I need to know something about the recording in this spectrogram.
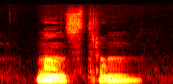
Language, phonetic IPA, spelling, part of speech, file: Polish, [ˈmɔ̃w̃strũm], monstrum, noun, LL-Q809 (pol)-monstrum.wav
